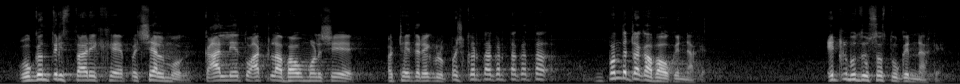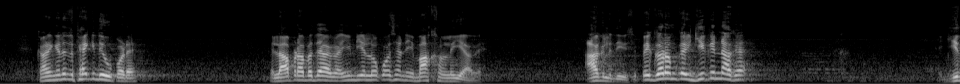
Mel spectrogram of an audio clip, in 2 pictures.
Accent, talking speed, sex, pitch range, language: native, 75 wpm, male, 160-215 Hz, Gujarati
